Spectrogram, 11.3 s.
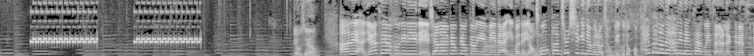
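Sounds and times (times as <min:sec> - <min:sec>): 
faint music: 0:00.0 - 0:11.3
telephone ringing with electronic trills: 0:00.5 - 0:03.0
speech: 0:04.4 - 0:11.3.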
